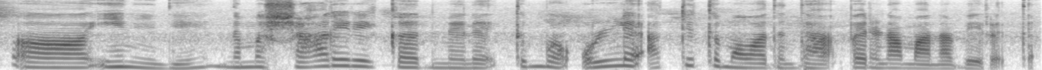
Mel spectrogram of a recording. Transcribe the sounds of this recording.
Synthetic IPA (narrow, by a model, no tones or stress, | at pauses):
eːnid̪enɐmːɐʃaːɾiːɾiːkaːd̪ɐme̞ːle̞t̪umbɐʔɔɭːeʔɐt̪jut̪ːɐmɐʋaːd̪ɐnt̪ɐɦɐ̰pɐɾiɳaːmaːnɐbeːɾṵt̪ʰːe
